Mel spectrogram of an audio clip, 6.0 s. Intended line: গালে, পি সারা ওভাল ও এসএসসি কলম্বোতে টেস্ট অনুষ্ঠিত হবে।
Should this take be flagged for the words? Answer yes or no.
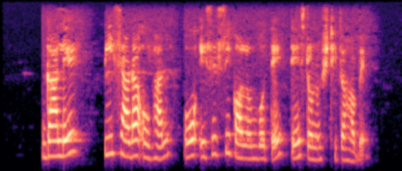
no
